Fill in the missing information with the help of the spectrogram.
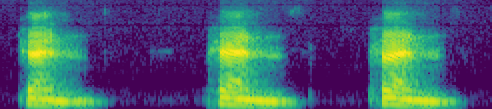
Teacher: in the word pen, because it occurs at the beginning and is followed by a vowel, this phoneme has an aspirated allophone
